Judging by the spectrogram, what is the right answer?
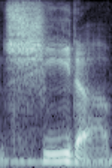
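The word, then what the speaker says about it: Caeda: one that you see on Young Saida or Kaida. And I keep hearing different pronunciations for her name. Shada or just call her Al-Qaeda. Everything is fine. Yeah. I mean, the proper pronunciation Sheeta, but who cares about that?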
